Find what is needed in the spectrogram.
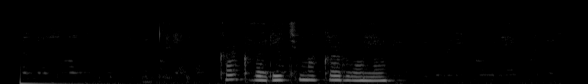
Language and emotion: Russian, neutral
